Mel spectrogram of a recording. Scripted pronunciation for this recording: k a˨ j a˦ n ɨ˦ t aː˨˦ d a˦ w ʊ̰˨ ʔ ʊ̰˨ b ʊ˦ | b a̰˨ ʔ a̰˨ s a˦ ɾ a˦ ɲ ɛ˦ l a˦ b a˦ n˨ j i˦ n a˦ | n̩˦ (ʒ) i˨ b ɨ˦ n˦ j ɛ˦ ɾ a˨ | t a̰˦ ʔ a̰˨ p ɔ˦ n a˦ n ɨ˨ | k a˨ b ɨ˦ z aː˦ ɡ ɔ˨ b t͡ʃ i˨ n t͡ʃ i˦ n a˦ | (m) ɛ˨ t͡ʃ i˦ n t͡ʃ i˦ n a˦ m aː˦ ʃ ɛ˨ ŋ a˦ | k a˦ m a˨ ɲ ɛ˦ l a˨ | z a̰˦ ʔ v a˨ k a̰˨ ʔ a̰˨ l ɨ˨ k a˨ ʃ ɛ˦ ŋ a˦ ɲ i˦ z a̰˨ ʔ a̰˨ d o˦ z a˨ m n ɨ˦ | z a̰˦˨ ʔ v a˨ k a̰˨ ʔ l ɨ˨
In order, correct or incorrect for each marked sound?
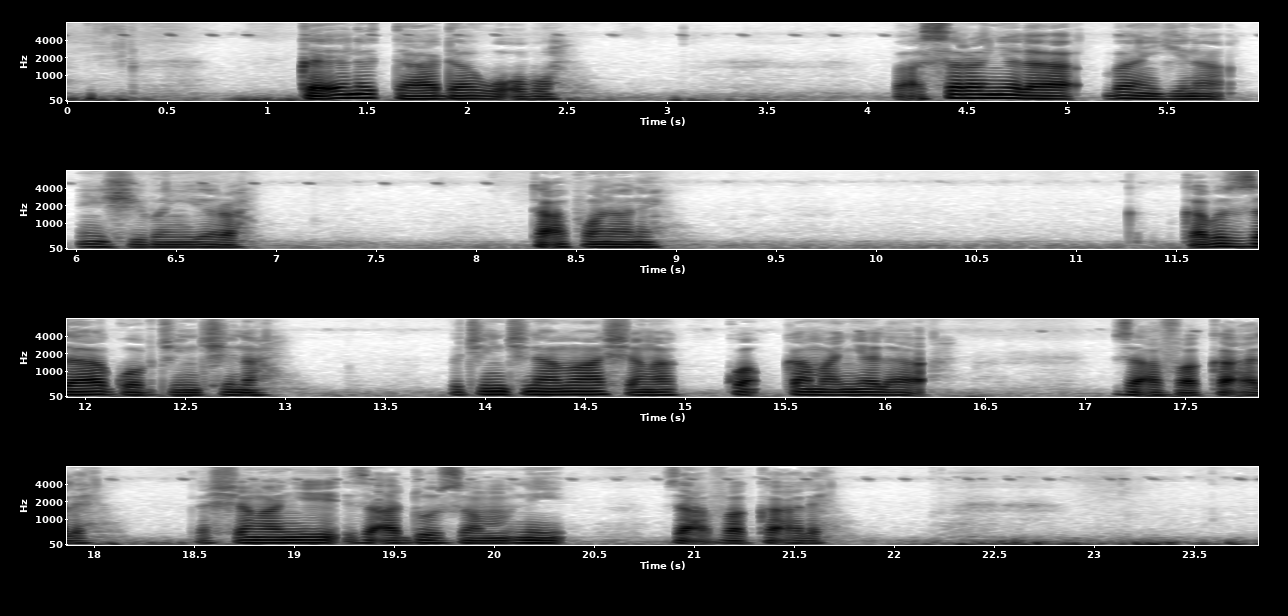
correct, incorrect: b

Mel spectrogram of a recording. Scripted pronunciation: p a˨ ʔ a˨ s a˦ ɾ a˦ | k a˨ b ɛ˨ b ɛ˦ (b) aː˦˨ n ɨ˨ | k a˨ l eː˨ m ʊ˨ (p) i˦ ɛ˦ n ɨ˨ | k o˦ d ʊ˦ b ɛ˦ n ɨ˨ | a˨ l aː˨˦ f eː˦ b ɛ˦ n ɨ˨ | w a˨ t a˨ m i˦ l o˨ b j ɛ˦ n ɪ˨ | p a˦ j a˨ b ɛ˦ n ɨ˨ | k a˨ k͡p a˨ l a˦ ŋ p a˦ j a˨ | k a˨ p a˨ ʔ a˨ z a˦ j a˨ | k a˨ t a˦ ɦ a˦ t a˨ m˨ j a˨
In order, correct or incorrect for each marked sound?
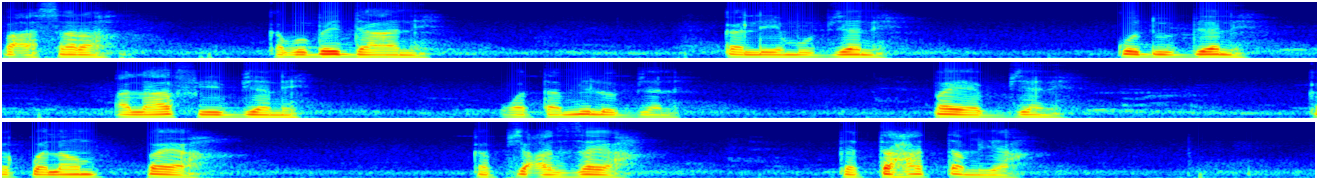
incorrect: d, incorrect: b

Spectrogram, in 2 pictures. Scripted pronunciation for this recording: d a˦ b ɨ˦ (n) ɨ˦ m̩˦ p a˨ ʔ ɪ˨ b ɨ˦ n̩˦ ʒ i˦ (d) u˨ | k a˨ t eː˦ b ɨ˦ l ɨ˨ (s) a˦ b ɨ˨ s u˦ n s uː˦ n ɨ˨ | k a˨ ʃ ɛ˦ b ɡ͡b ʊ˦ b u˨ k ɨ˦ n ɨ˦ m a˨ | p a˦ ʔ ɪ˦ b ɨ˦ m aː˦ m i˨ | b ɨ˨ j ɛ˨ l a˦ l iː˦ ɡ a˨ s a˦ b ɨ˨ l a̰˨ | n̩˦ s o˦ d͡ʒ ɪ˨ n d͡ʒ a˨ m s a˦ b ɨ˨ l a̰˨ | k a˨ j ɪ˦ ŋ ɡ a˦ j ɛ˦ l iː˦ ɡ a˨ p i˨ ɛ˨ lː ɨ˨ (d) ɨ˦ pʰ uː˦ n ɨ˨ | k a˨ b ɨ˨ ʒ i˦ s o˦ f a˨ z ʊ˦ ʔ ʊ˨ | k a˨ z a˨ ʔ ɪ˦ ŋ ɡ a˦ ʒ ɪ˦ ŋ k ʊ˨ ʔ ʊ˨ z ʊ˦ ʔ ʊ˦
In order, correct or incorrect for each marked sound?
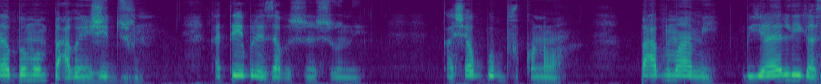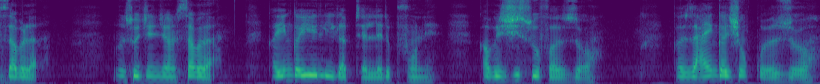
incorrect: m, correct, incorrect: z, correct

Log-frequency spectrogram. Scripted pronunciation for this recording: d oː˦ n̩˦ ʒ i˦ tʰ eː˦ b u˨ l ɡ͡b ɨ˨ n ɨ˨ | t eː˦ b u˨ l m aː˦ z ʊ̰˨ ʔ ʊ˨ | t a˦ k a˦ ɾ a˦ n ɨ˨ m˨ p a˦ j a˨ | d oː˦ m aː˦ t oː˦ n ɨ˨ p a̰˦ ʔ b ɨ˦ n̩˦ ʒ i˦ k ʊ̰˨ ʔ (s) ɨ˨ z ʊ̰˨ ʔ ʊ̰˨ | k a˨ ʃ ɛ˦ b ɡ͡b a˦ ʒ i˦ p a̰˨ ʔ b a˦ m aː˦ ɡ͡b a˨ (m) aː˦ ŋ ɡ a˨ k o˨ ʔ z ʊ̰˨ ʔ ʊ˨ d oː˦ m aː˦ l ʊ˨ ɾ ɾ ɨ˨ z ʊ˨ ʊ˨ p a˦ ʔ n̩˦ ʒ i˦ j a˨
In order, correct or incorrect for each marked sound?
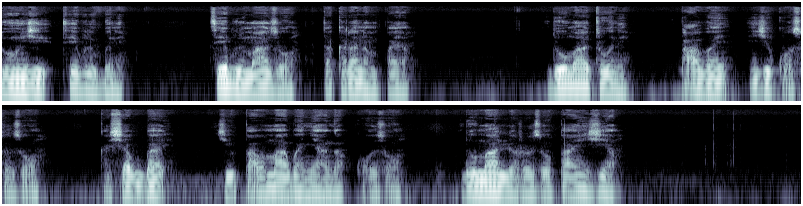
correct, incorrect: ɲ

